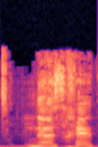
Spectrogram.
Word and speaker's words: Nusret: Nusret, c'est comme ça qu'on prononce. J'ai un peu du mal.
